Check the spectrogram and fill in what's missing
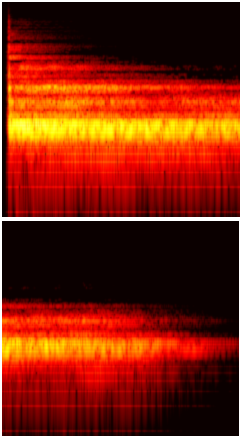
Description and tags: horror-effects hit suspense metal impact metallic percussion
hit, horror-effects, impact, metal, metallic, percussion, suspense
